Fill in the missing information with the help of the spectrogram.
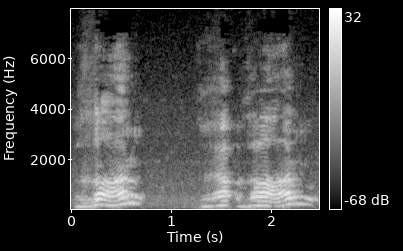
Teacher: غار اور کلاسیفیکیشن دیکھیں آپ، پوری دنیا کے اندر عربی زبان کی یہ خوبصورتی آپ کو کہیں دکھائی نہیں دے گی کہ خود آپ کے حلق کے اندر جو صورتحال بنے گی اس کو ڈیفائن کر جائے گا وہ لفظ. غار، غار جب غین کا لفظ آپ استعمال کریں گے تو وہ حلق آپ کا جو ہے وہ سکڑ جائے گا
